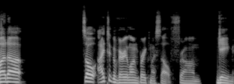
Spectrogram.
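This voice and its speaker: A man with an American accent at a medium pitch, lively intonation, and a fairly slow pace, in a very clean recording with a silent background. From USA. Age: 20s. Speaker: podcast host. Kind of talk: casual chat.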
